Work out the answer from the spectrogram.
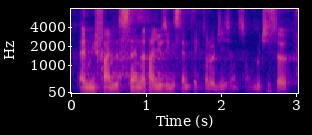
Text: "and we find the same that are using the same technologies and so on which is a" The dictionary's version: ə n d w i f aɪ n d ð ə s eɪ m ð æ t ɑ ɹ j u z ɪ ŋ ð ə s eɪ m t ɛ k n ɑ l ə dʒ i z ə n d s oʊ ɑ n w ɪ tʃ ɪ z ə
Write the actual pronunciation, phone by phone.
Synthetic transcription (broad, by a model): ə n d w i f aɪ n d ð ə s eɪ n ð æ t ɑ ɹ j u z ɪ ŋ ð ə s eɪ m t ɛ k n ɑ l ə dʒ i z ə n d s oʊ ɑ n w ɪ tʃ ɪ z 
